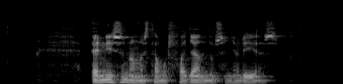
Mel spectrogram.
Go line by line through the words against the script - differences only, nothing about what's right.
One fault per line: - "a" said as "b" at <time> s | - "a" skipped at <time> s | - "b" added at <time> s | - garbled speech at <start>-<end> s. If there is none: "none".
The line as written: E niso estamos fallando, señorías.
- "non" added at 1.3 s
